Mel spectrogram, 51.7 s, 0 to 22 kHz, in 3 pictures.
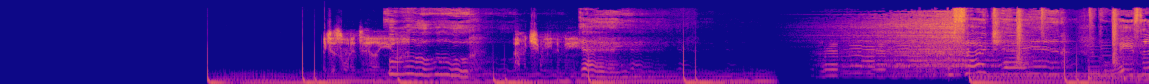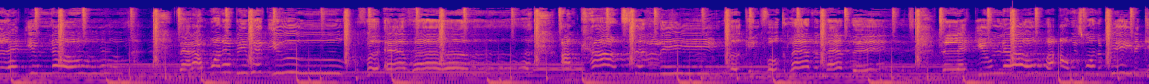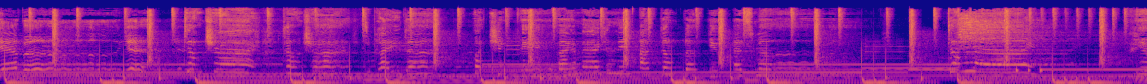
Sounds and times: Background music: 12.2s - 51.6s.

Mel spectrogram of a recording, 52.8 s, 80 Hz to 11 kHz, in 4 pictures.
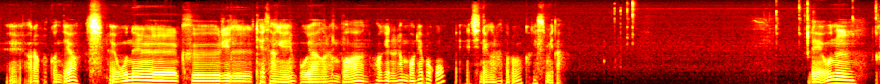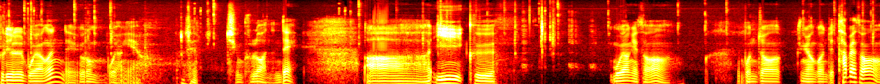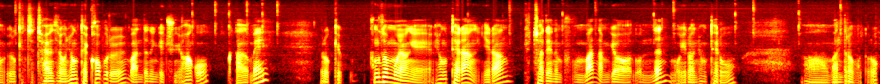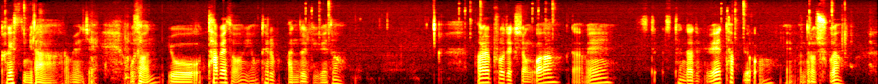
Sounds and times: Speech: 0.1s - 8.6s, 12.1s - 17.7s, 18.7s - 20.8s, 22.4s - 23.5s, 24.3s - 30.5s, 31.2s - 37.5s, 38.4s - 45.0s, 46.8s - 52.4s.

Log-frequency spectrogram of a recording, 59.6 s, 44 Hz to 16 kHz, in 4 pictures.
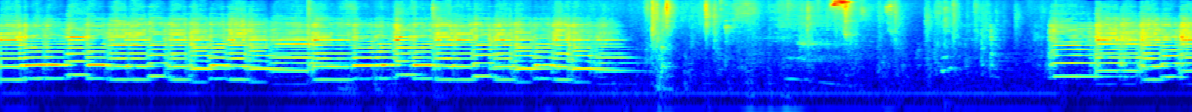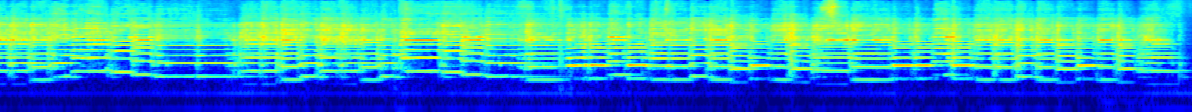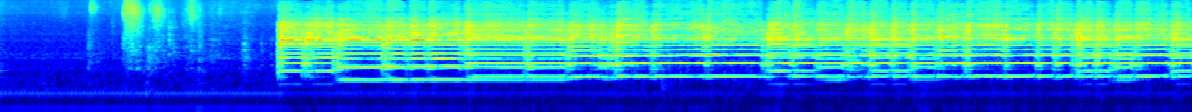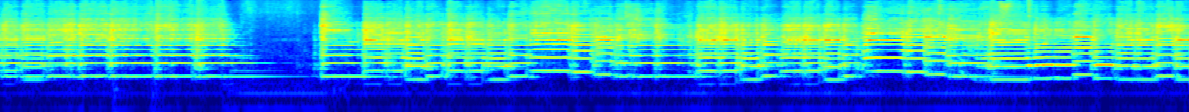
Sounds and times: Violin, fiddle: 0.0s - 8.0s, 13.1s - 29.8s, 33.2s - 59.5s.

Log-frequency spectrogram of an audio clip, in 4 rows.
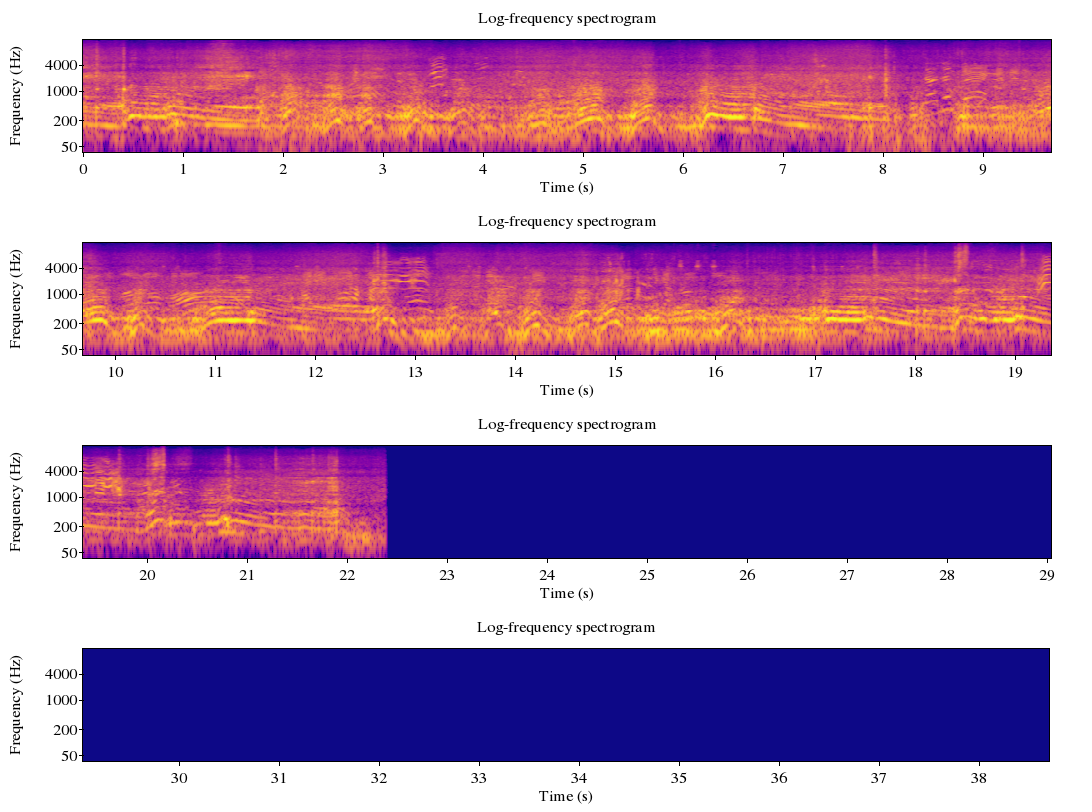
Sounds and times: Motorboat, speedboat: 0.0s - 22.4s
Speech: 8.4s - 14.1s, 14.9s - 16.7s.

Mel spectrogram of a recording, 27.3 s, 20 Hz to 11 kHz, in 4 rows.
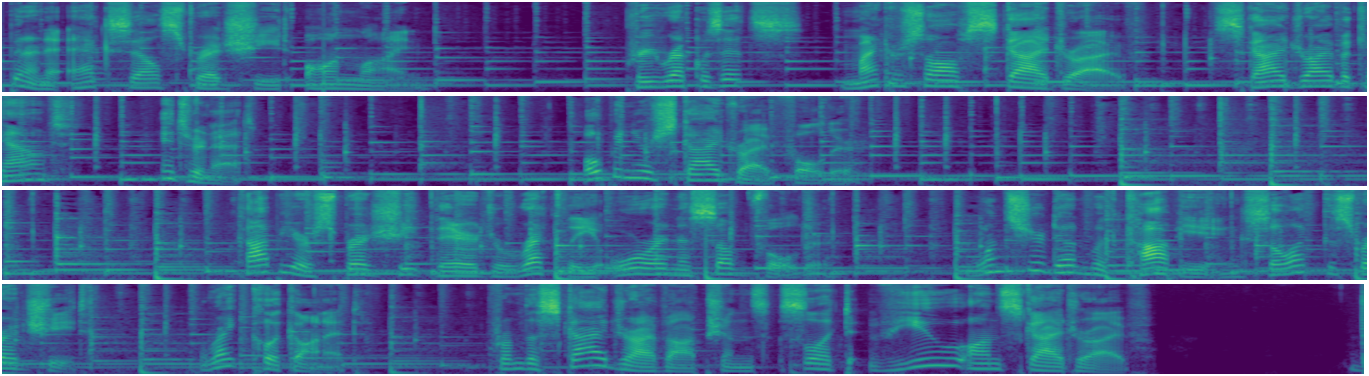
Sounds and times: Narration, monologue: 0.0s - 26.3s.

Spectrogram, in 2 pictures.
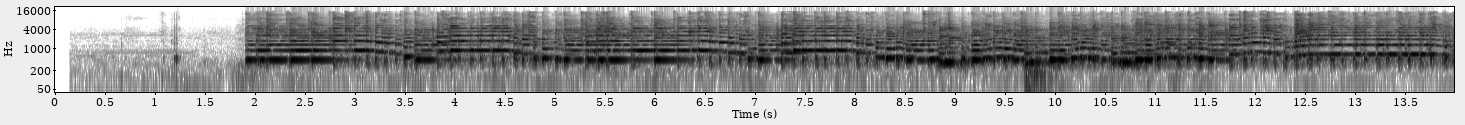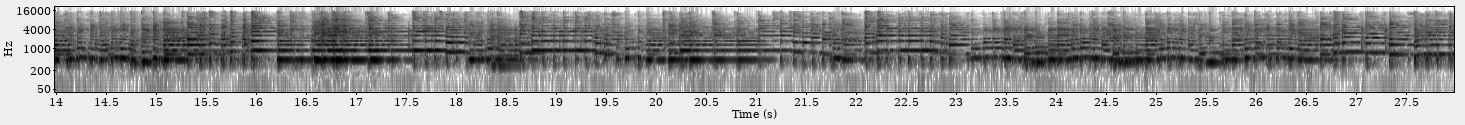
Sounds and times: Mandolin: 0.2s - 27.9s
Bluegrass: 0.6s - 27.9s.

